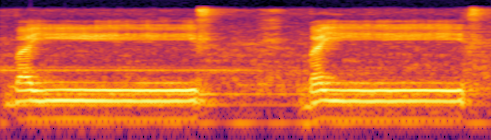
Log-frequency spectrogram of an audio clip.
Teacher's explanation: pastikan huruf ta kita waqaf dengan mahbus, sebab ta adalah huruf hams, berdesir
